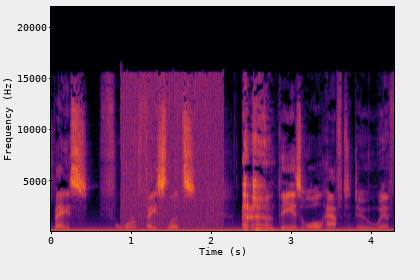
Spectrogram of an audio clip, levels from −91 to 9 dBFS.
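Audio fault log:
0.88–2.16 s, unreliable data bit: one marginal data line flips its bit in a random share of samples, each error adding a spike of the same size, about -22 dBFS. The spikes land at random, so they build into a steady crackling fizz that persists through quiet gaps.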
